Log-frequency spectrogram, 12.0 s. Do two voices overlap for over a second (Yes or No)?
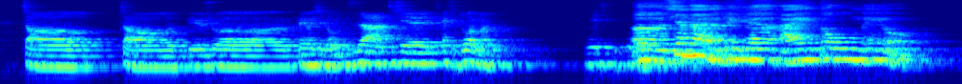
No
